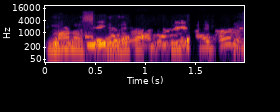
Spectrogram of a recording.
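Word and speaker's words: Måneskin: I like a band out of Italy called Names, and it's pronounced Monoskin.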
